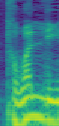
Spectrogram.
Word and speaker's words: tawalli: A lot of stuff on tawalla and tabarra, which is not even the correct pronunciation, by the way, but that's fine. Let people come and mispronounce it and explain those terms as much as they want, right? Because that's what's important. It's tawalli and tabarri, but whatever, it doesn't matter, right?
